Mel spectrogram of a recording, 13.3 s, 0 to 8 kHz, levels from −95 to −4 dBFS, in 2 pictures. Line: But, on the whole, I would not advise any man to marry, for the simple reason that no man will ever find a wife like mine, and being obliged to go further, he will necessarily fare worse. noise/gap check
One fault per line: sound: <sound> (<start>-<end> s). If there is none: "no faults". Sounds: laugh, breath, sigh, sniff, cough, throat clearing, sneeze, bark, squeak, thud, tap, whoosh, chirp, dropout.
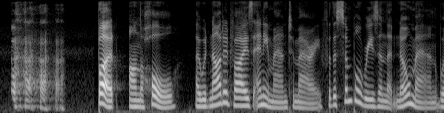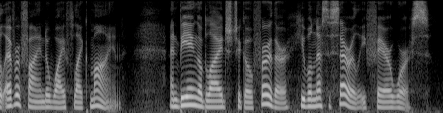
sound: laugh (0.2-1.0 s)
